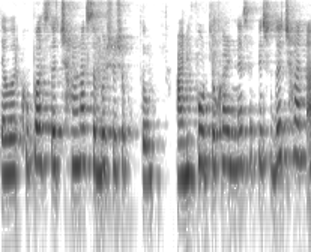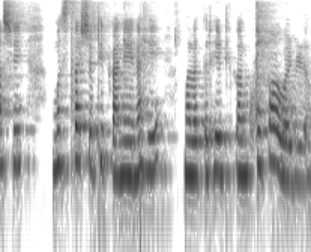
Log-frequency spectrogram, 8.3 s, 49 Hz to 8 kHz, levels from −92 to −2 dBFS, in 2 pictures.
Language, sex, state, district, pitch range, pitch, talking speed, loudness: Marathi, female, Maharashtra, Pune, 240-285 Hz, 270 Hz, 180 wpm, -32 LUFS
